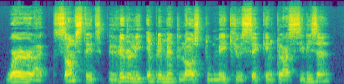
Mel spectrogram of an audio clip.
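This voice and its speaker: With an Ivorian accent, a man speaks at a medium pitch with ordinary pitch variation. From Ivory Coast. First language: French. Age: 30s. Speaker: author and publisher. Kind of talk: podcast interview.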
